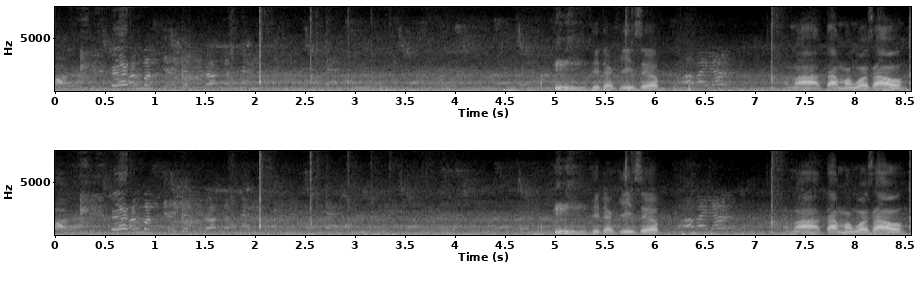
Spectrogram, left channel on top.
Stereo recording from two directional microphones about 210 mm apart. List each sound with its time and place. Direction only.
0.5 s a sound: centre (ahead or behind)
4.9 s speech: 5° right (ahead or behind)
7.3 s speech: 5° right (ahead or behind)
